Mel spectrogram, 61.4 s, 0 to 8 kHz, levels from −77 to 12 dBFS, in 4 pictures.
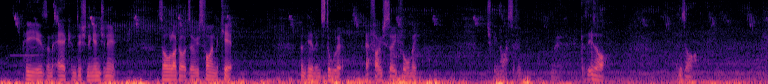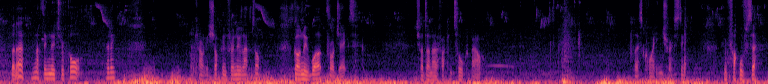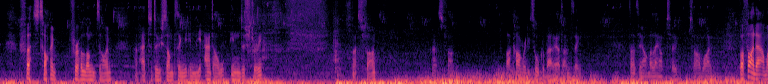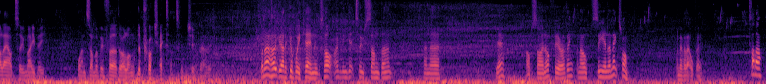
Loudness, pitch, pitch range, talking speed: -25 LUFS, 95 Hz, 80-105 Hz, 160 wpm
